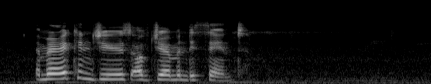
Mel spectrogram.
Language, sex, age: English, female, 20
